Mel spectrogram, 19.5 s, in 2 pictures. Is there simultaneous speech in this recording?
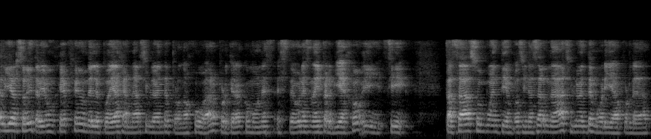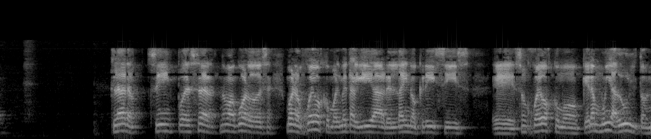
No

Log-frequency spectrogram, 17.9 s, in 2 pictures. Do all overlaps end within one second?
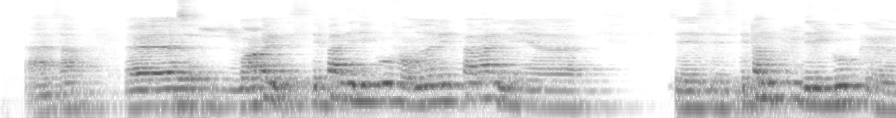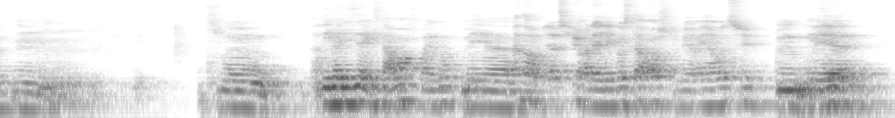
Yes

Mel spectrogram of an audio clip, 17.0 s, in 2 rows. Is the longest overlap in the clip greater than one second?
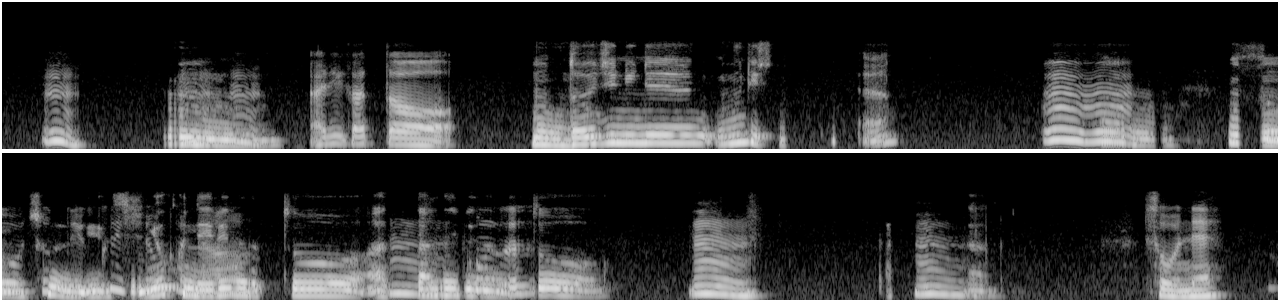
Yes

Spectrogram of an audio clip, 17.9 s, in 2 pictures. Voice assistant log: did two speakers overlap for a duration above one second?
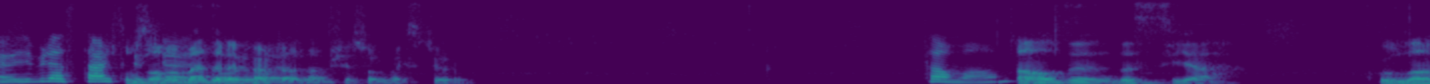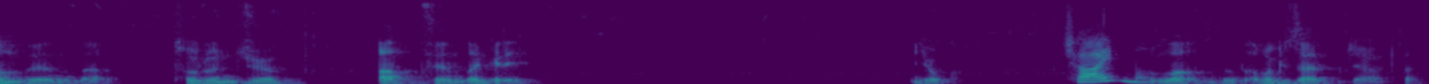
Yes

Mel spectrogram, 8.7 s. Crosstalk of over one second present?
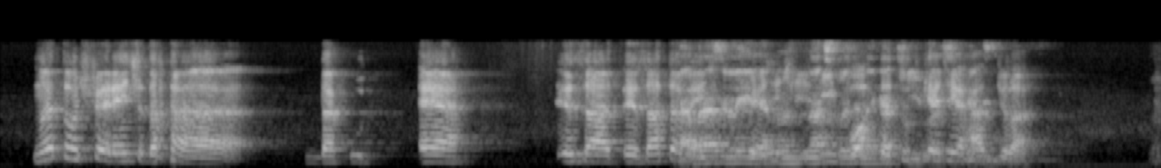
Yes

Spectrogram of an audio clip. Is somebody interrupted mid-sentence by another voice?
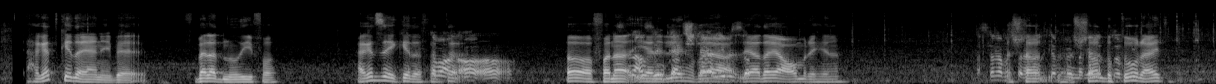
Yes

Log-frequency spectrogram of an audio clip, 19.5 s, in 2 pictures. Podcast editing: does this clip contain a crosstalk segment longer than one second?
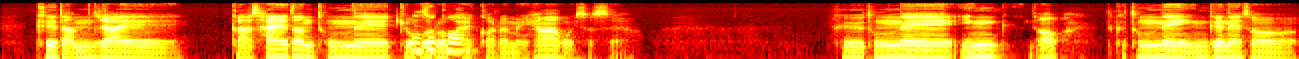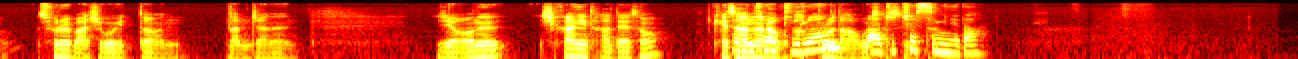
Yes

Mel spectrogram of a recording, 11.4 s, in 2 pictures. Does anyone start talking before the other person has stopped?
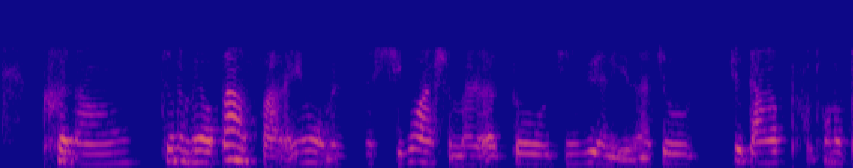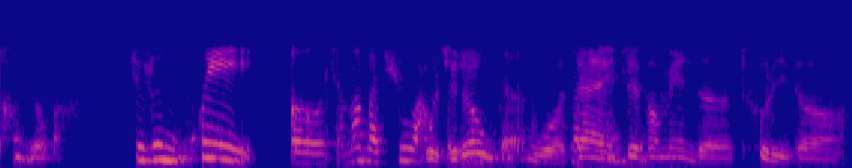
Yes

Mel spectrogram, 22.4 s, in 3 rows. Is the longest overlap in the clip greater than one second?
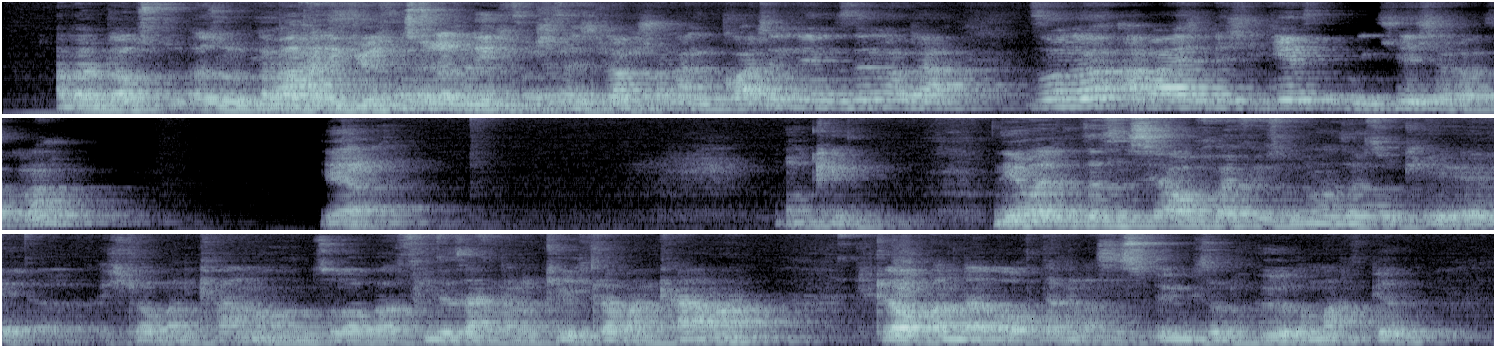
Yes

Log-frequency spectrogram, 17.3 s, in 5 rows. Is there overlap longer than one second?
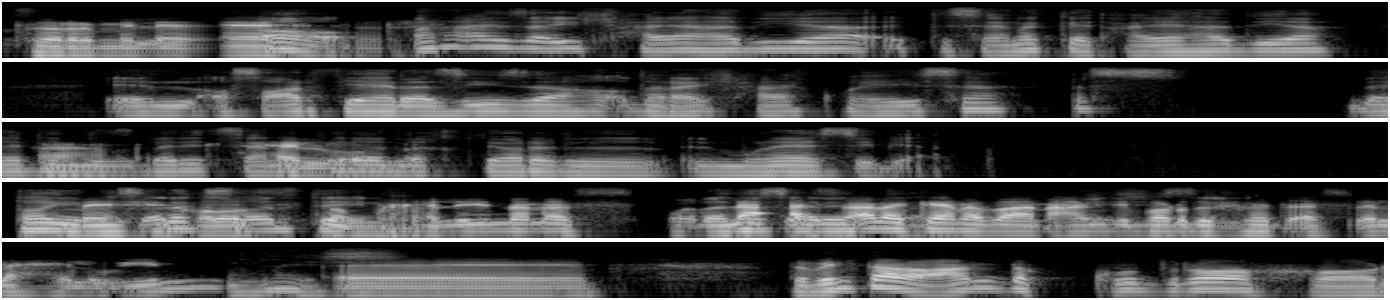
Yes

